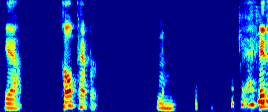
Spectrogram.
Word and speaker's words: Culpeper: That's just the spelling and the pronunciation. Yeah. Culpeper.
